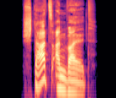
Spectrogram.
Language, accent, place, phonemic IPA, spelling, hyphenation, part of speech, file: German, Germany, Berlin, /ˈʃtaːt͡sˌʔanvalt/, Staatsanwalt, Staats‧an‧walt, noun, De-Staatsanwalt.ogg
- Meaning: 1. public prosecutor (UK), district attorney (US) 2. a state counsel, Crown attorney, and hence any jurist who ex officio has to attain proceedings to uphold legality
